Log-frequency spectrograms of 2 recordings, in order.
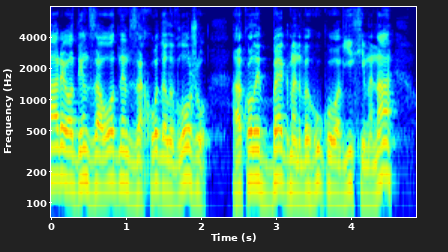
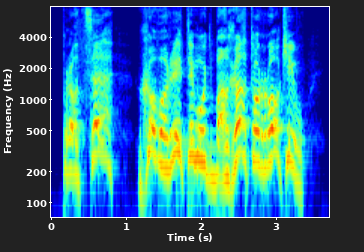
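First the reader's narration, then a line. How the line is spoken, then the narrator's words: Hoarse, cracked voice. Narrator (Ukrainian): зірваним голосом прохрипів він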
